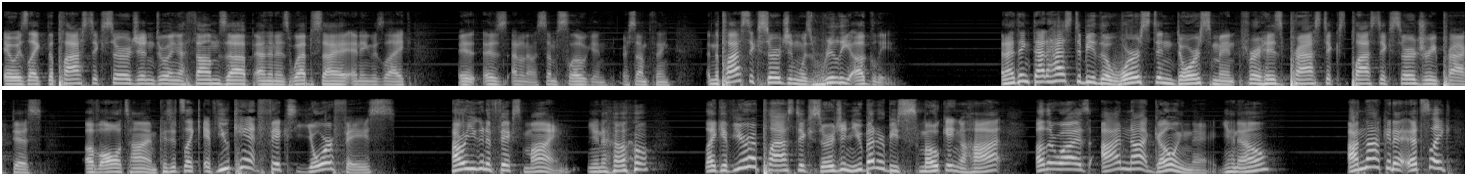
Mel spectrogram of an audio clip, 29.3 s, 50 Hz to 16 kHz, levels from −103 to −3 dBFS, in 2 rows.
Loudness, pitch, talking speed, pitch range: -31 LUFS, 180 Hz, 195 wpm, 150-245 Hz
